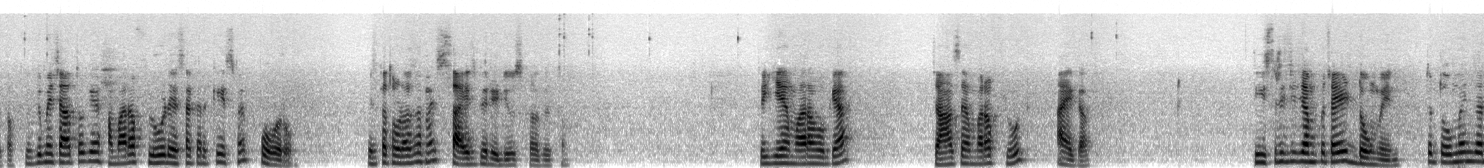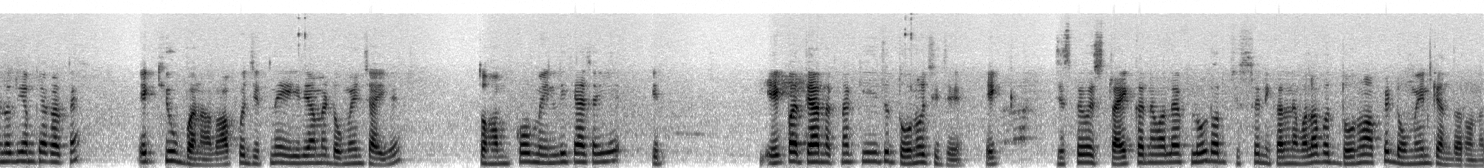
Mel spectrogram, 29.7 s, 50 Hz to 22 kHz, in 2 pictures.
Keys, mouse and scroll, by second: 0.2 middle drag, 4.0 s, 6.4-7.4 middle drag, 10.9-11.2 shift+drag, 15.4 shift+a, 19.4 s.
